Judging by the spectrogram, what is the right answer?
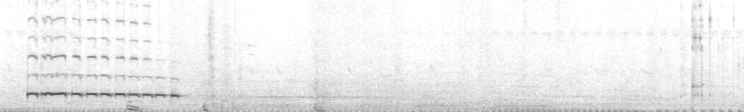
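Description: A pea whistle is blown in one long trilling blast, lasting about a second and a half, which stops about two seconds in. A small motorcycle engine then runs at a low, pulsing idle.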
